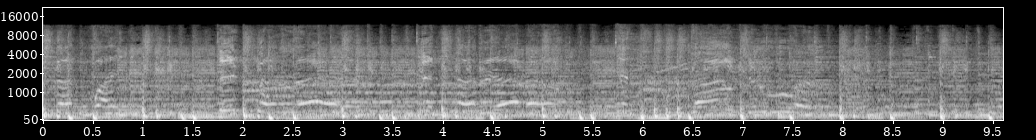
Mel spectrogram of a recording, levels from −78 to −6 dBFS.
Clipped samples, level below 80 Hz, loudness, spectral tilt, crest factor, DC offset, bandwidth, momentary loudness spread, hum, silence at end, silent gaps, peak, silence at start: under 0.1%; -30 dBFS; -16 LUFS; -4.5 dB/octave; 14 dB; under 0.1%; 12.5 kHz; 3 LU; none; 0 s; none; -2 dBFS; 0 s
